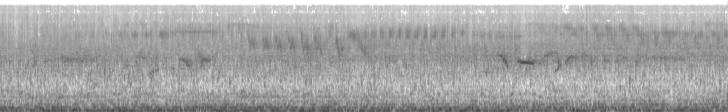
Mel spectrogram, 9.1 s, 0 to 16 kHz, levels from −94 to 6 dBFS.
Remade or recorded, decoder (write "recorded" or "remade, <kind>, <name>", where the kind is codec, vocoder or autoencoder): remade, vocoder, BigVGAN v2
